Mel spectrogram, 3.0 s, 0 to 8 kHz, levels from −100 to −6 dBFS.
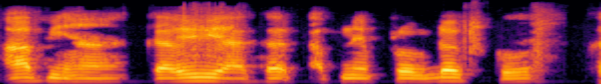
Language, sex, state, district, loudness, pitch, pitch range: Hindi, male, Bihar, Supaul, -18 LUFS, 115 Hz, 110-120 Hz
